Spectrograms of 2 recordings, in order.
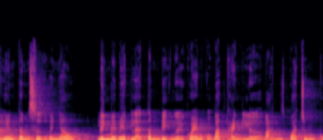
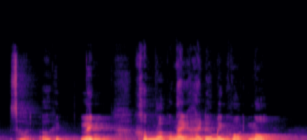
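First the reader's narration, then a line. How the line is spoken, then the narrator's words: Emotional sobbing. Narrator (Vietnamese): Vẻ xúc động dâng lên trong khóe mắt, Tâm nức nở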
